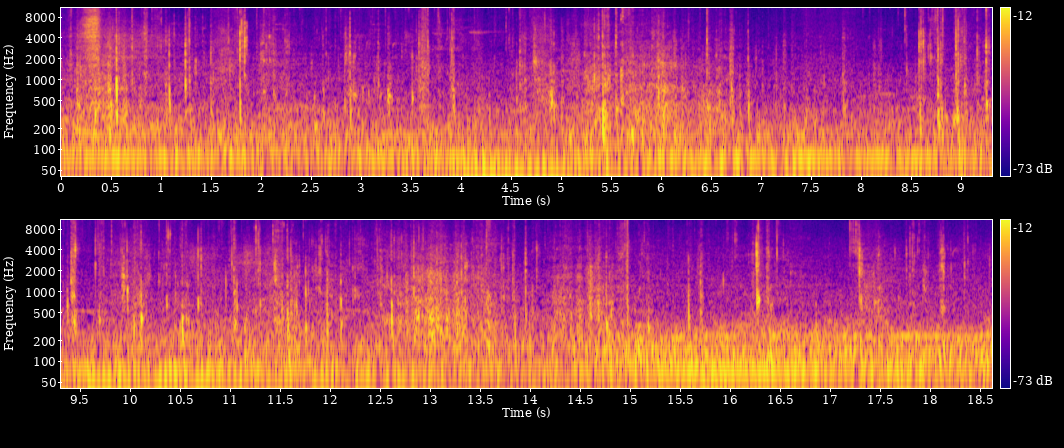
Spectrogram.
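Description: Deer eating from a hand at close range: quiet crunching and chewing, with scattered small clicks.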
